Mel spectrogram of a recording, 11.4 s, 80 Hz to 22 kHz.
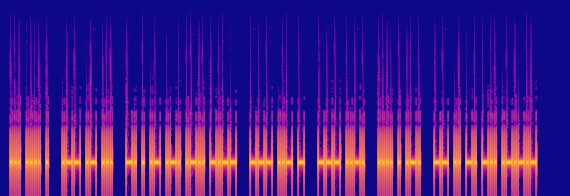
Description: Morse code, heard as a keyed tone, about 30 wpm, 700 Hz. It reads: SHE WAS NEARLY OUT OF HER MIND.
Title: Sentences from Top 1300 Words 30wpm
